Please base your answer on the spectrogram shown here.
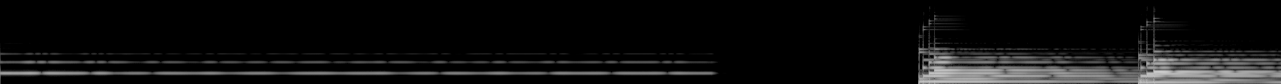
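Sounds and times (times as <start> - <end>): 
electric piano: 9.2 - 12.7.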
